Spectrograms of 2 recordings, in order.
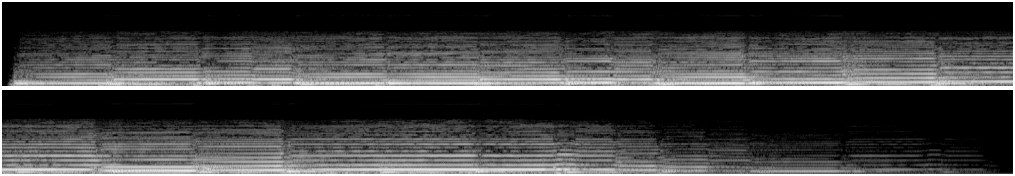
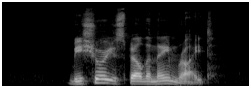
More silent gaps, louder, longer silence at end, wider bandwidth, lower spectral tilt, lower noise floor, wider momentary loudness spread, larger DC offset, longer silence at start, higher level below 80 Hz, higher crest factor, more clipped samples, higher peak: neither; first, -12 LUFS vs -24 LUFS; first, 1.5 s vs 0.35 s; second, 5 kHz vs 16 kHz; first, -11 dB/octave vs -4 dB/octave; second, -52 dBFS vs -68 dBFS; first, 13 LU vs 7 LU; neither; second, 0.1 s vs 0.7 s; first, -32 dBFS vs -68 dBFS; second, 12 dB vs 20 dB; neither; first, 0 dBFS vs -8 dBFS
